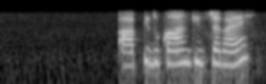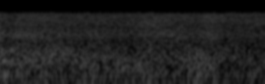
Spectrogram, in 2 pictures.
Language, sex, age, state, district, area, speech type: Urdu, female, 18-30, Delhi, North East Delhi, urban, conversation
